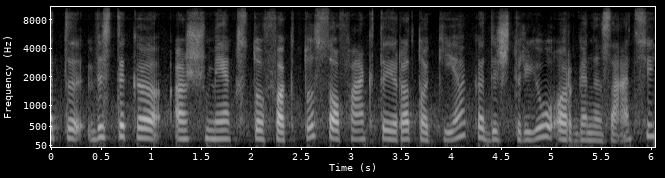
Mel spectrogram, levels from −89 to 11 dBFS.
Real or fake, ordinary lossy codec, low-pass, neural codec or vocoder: fake; Opus, 16 kbps; 9.9 kHz; autoencoder, 48 kHz, 128 numbers a frame, DAC-VAE, trained on Japanese speech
